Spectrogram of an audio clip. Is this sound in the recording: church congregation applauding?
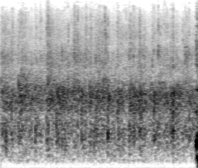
yes

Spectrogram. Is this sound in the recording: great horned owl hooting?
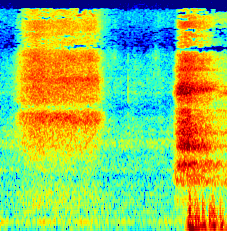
no

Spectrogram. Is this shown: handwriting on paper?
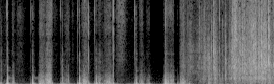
yes

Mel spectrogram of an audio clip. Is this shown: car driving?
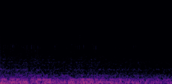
yes

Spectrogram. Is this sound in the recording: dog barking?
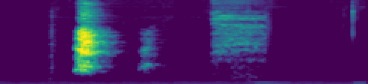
yes

